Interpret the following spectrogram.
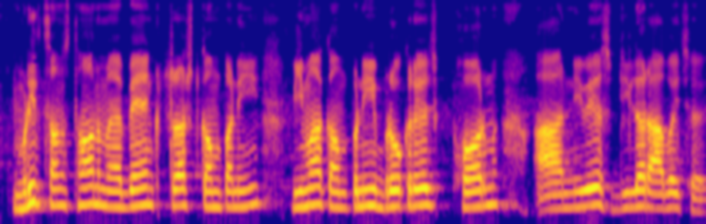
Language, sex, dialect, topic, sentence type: Maithili, male, Eastern / Thethi, banking, statement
